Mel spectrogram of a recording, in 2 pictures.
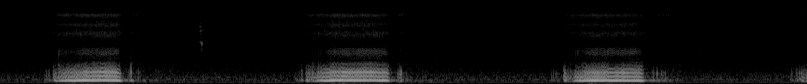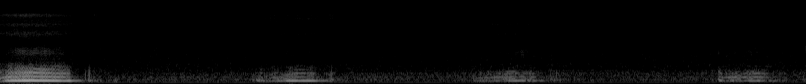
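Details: Eight-week-old Vizsla puppy snoring while asleep: seven slow, regular rasping breaths about every 2.5 seconds, low and throaty with buzzy overtones, the first four loud, the last three fading softer.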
